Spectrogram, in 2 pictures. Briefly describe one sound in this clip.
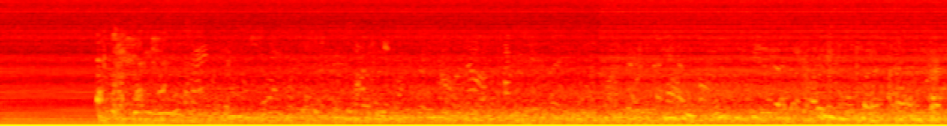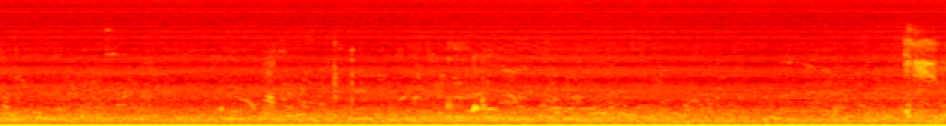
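A crowd chatters and murmurs outdoors in the distance.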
